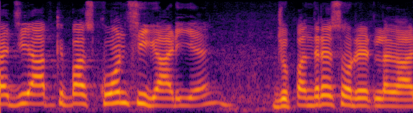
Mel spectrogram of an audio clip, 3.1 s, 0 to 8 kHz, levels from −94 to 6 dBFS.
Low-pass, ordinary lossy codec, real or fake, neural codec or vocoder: none; none; real; none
